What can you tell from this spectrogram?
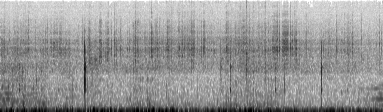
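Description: Dog sled moving over snow: a steady scraping hiss from the runners with a low rumble underneath and scattered sharp clicks and creaks, about one or two a second.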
